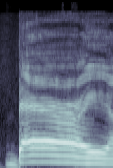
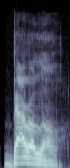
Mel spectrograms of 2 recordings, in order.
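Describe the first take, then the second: First: The name is said without L sounds. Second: The name is said with L sounds. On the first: The speaker calls it right. "The L's are silent" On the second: The speaker calls it wrong. "Did I say that right?"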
